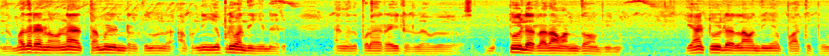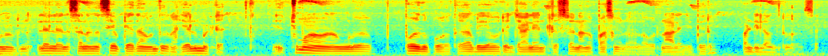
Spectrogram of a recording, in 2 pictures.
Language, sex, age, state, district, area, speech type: Tamil, male, 45-60, Tamil Nadu, Kallakurichi, rural, spontaneous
